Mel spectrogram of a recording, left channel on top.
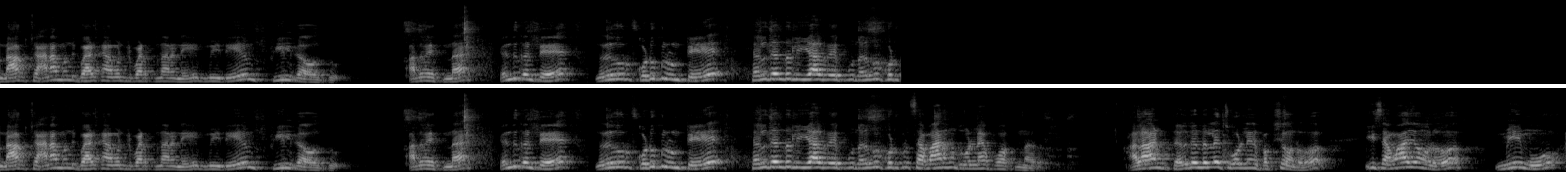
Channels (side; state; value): left; drops out; at 9.1 s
